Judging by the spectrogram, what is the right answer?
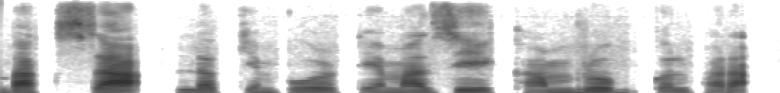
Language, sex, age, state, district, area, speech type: Bodo, female, 30-45, Assam, Baksa, rural, spontaneous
